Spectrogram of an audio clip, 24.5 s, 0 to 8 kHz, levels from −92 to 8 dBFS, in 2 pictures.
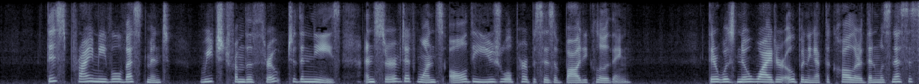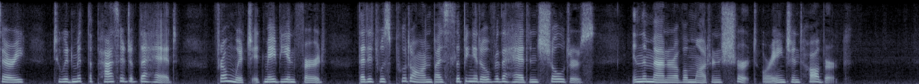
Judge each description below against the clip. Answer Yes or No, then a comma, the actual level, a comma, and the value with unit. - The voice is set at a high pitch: Yes, high, 230 Hz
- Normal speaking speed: Yes, average, 165 wpm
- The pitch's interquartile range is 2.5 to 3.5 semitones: Yes, average, 2.8 semitones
